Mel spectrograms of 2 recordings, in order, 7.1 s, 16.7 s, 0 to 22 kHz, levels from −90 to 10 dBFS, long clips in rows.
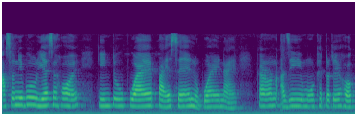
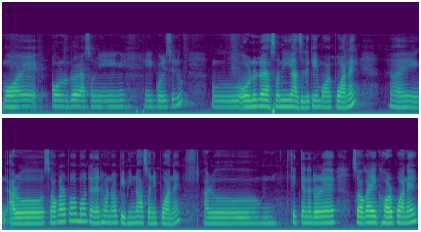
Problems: none marked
